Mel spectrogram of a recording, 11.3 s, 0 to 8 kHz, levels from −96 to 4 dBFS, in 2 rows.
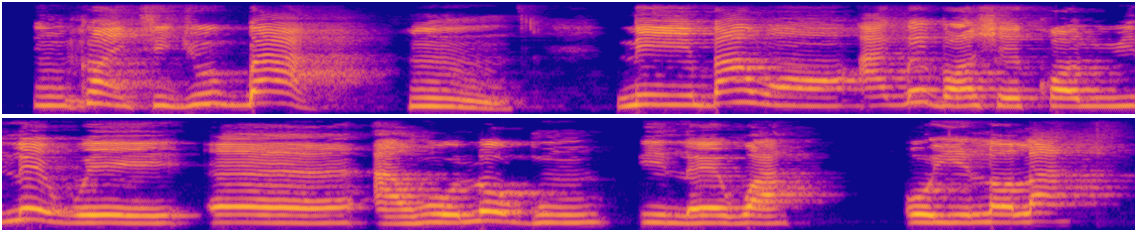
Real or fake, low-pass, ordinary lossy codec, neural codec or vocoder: real; 7.2 kHz; none; none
